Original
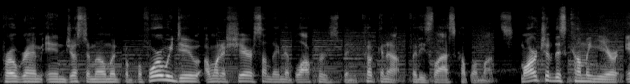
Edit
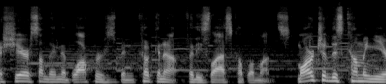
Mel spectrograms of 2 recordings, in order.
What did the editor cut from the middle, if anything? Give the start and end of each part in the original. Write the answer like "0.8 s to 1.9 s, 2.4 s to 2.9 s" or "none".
none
